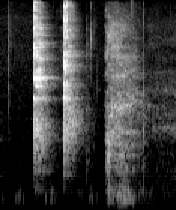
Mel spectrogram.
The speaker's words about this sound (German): Können wir noch anstoßen eigentlich, oder?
